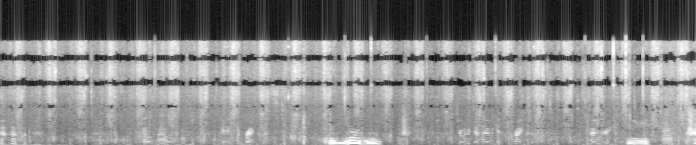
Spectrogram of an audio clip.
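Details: Siberian Husky during a morning wake-up, giving an arching, wavering howl-like call near the middle, with brief squeaky vocal bits later and a short second call near the end, amid a man speaking and rustling sounds.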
